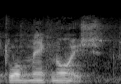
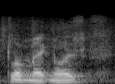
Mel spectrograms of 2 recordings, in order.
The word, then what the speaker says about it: Clonmacnoise: Volgens de oude Annals of Clonmacnoise, ik weet niet hoe je dat moet uitspreken, Clonmacnoise, klinkt als noise, hè? Clonmacnoise, komt de naam Ulster, dat is van Noord-Ierland, van Olam.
